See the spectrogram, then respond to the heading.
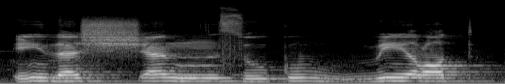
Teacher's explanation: ذال کو ہم نے ڈائریکٹ شین سے ملانا ہے۔ اس شین اور ذال کے درمیان الف بھی ہے، دو الف ہیں، اور اس کے بعد لام بھی ہے۔ · شین پر تشدید ہونے کی وجہ سے تھوڑا ٹھہراؤ کے ساتھ پڑھیں گے،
